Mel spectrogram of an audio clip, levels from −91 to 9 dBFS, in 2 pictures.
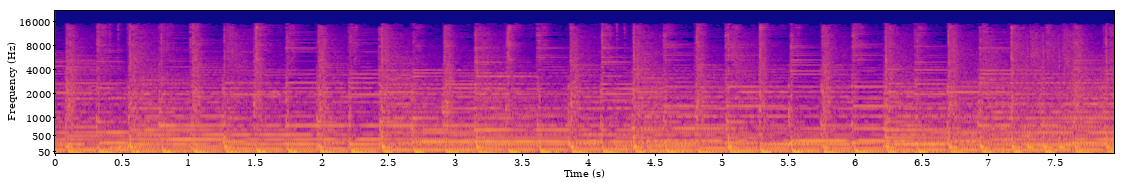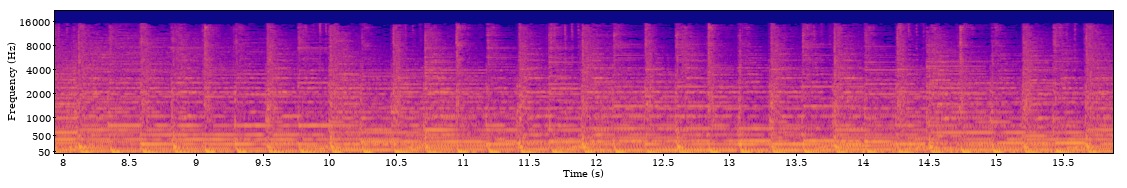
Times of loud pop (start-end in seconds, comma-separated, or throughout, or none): none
